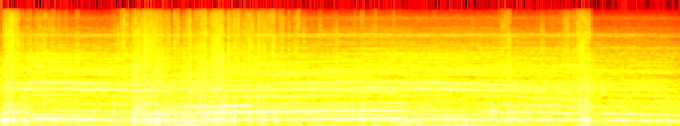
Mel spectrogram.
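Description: Sport motorcycle engine running at a steady, nearly level pitch while riding at speed, with small rises and dips in revs and a rush of wind noise over it.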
